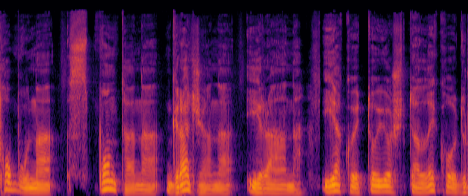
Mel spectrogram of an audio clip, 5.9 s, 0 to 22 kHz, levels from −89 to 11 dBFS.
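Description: Nothing goes wrong anywhere in the audio, so there's no technical fault to point to here.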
